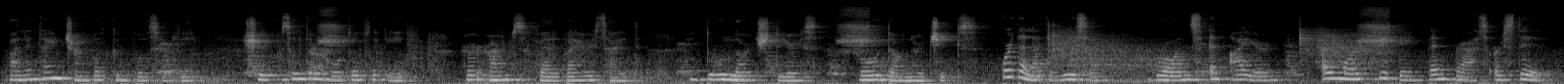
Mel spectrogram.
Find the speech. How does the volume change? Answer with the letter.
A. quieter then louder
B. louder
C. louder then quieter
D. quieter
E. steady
E.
